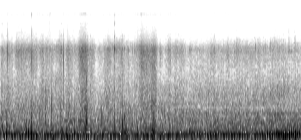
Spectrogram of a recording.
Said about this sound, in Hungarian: Állj, na. Jön a taxi.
